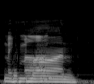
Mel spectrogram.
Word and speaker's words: McMahon: McMahon.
